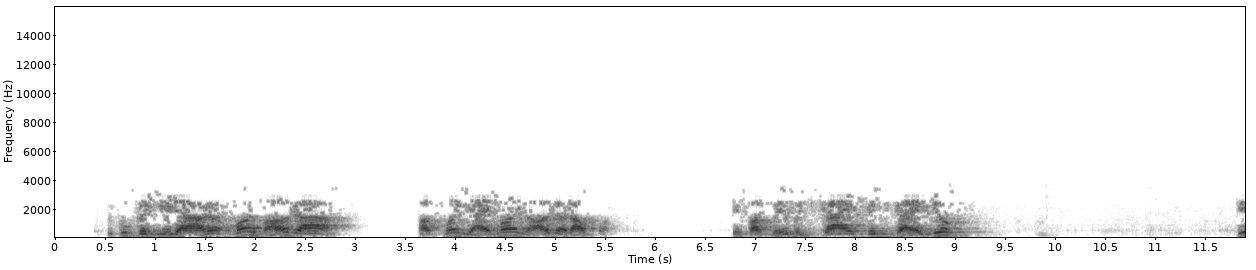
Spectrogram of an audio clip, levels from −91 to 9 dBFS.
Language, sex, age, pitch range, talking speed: Vietnamese, male, 60-79, 155-235 Hz, 120 wpm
